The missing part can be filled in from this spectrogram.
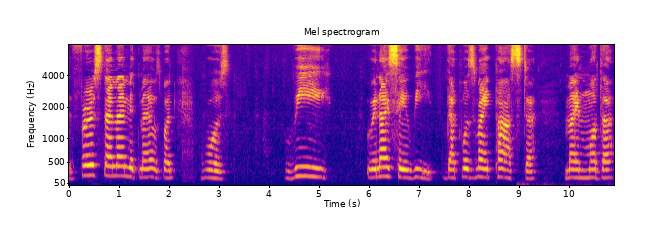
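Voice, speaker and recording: A woman's fairly low voice at a very slow pace, with fairly even intonation and long, frequent pauses. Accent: Jamaican. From Jamaica. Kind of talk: interview answer.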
